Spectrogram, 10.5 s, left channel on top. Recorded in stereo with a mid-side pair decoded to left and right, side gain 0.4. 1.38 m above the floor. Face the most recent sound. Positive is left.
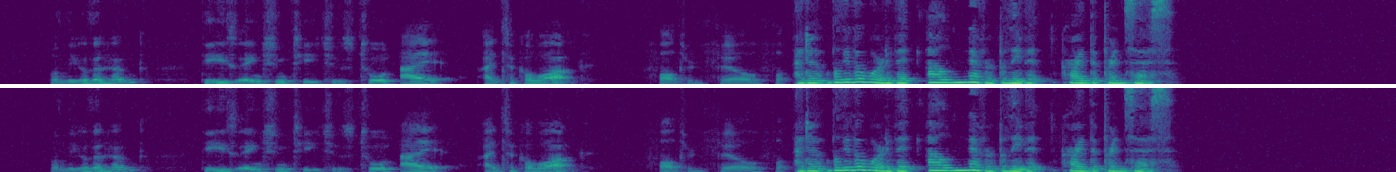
turn(degrees=30)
